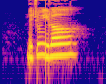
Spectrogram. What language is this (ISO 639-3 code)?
yue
